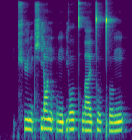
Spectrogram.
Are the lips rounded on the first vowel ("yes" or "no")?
yes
